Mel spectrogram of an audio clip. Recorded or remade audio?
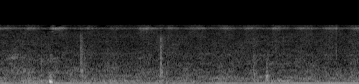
remade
